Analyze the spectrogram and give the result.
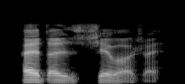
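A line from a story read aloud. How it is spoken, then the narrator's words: Snorting inquiry. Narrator (Russian): хмыкнув, поинтересовался Сталин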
